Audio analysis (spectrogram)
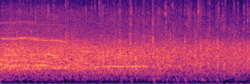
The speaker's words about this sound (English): Oh, that sounds like a golf clap. We're not at the Masters.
